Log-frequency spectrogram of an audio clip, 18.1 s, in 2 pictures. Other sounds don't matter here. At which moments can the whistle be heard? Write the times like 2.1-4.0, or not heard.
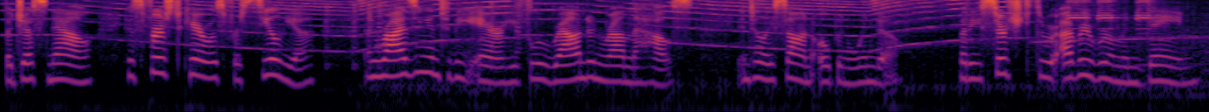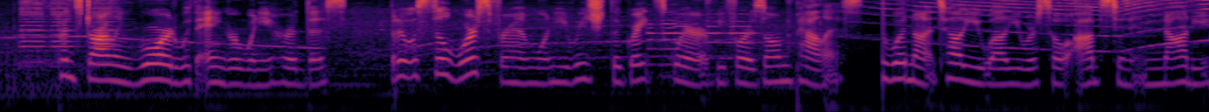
not heard.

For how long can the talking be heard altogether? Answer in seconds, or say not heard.
18 s.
